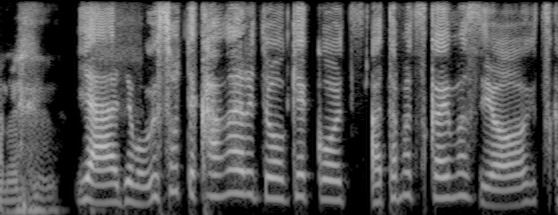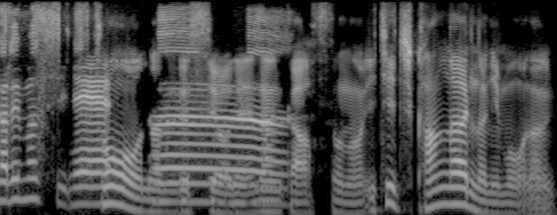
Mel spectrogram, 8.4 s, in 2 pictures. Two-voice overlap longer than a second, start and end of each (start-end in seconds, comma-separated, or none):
4.9-6.4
